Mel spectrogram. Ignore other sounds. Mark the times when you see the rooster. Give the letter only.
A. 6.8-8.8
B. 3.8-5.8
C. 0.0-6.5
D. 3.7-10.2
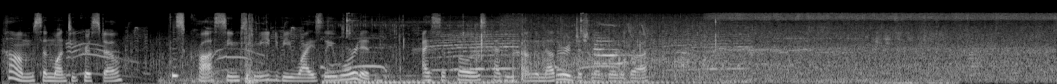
A.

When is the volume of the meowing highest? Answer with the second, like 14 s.
6 s.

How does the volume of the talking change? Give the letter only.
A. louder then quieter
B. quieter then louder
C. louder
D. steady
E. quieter
D.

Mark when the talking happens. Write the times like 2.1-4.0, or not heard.
0.0-6.5.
